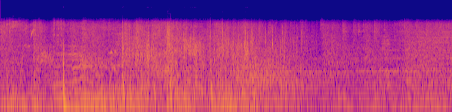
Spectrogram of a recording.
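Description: Bombarda spell blasting in Hogwarts Legacy, a loud broadband explosive burst followed by rumbling battle effects and scattered impacts that gradually taper off under a continuous game soundscape.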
